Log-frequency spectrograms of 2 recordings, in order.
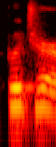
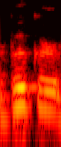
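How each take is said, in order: First: The middle consonant is a 'ch' sound. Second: The middle consonant is a 'k' sound. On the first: The speaker calls it wrong. "I don't know if I'm pronouncing it correctly" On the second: The speaker calls it right. "Booker is the, the correct uh, pronunciation"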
